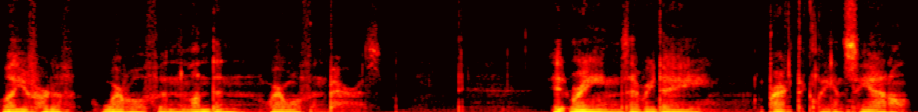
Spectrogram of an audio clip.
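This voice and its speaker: A man playing a weary, confiding doctor who hunts shapeshifters, telling his story in a hushed, halting, breathy ASMR style. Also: low voice, steady tone, no room sound, exaggerated voice. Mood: hushed, reminiscing. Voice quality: breathy, often whispered.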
